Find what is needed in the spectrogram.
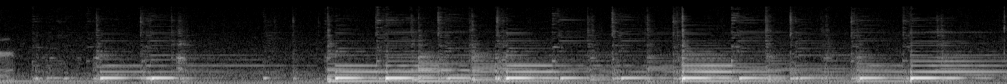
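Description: Resonator guitar in open D tuning played fingerstyle with thumb and finger picks: a steady, unchanging thumbed bass drone under a swung shuffle pattern of repeated plucked treble notes.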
